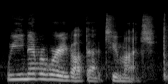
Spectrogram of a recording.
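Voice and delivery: ordinary talk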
